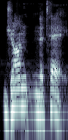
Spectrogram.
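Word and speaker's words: Jean Naté: It's pronounced Jean Nate.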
